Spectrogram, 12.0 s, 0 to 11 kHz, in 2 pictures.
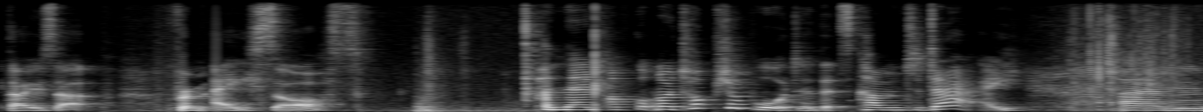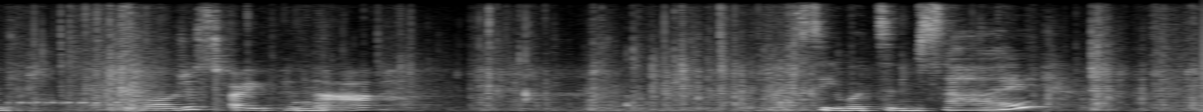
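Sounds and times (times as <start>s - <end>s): packaging crinkling and rustling: 5.2s - 12.0s.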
